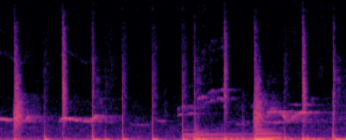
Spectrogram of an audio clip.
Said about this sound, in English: So beautiful. Can even hear so many just sitting here. Oh, some parakeets. Some parakeets.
